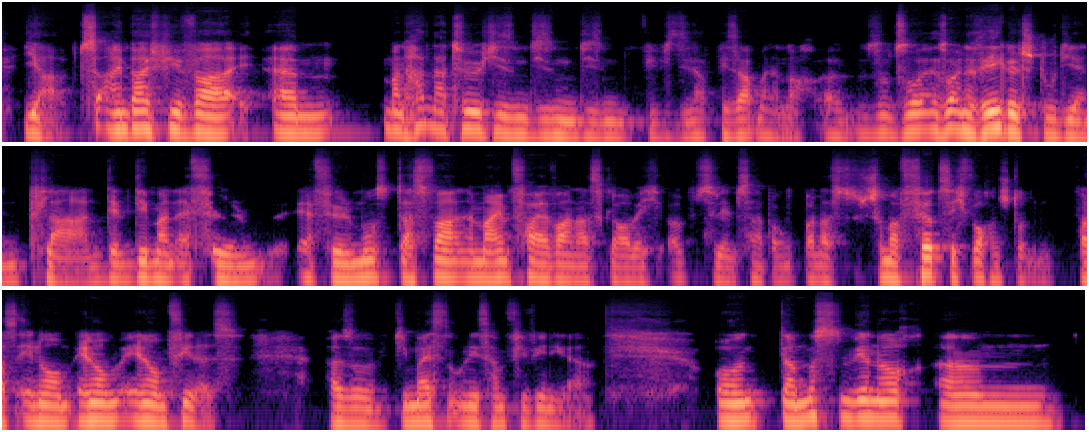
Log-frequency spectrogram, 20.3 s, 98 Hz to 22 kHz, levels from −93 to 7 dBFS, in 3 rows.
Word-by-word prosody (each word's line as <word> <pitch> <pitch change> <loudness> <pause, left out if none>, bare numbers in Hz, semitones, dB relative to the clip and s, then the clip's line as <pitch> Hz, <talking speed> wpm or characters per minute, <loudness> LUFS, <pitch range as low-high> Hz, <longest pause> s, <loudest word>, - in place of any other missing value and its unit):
Ja, - - -2
z - - -1
ein 155 0 +2
Beispiel 160 -2 +3
war, 135 -2 +5 0.2
ähm, 135 0 0 0.2
man 155 -3 -1
hat 180 +2 -3
natürlich 160 -1 +1
diesen 130 -3 -1
diesen 120 -1 -3
diesen, 110 -1 -8
wie 105 -1 -15
wie - - -14
sa 110 +3 -12
wie 115 - -9
sagt 120 +1 -3
man 120 - -10
denn 95 - -15
noch, - - -16
ähm, 110 +1 -12
so 135 +2 -8
'n - - -9
so 145 +4 +2
eine 150 -1 -1
so 165 - +4
einen 150 -3 +4
Regelstudienplan, 115 - +2
den 115 -1 -4
den 125 -1 +1
man 115 0 -1
erfüllen 115 -1 -2 0.2
erfüllen 120 -1 -1
muss. 130 0 0
Das 115 - -4
war 130 -2 +4
in 125 - -2
meinem 125 +1 +2
Fall 115 -1 0
waren 115 -1 0
das, 110 0 -7
glaube 105 -3 -6
ich, 100 - -14
äh, - - -14
zu - - -9
dem 100 -3 -8
Zeitpunkt 110 -1 -13
waren 115 - -7
das 110 - -6
schon 130 - -3
mal 120 - +3
40 145 +1 +3
Wochenstunden, 110 -3 -7
was 120 -1 -3
enorm 130 -2 +1
enorm 140 0 +4
enorm 140 -3 +2
viel 140 -3 -3
ist. - - -14 0.5
Also, 115 -2 -1
die 110 +3 -6
meisten 130 +1 0
Unis 125 -1 -3
haben 120 0 -5
viel 120 -1 -10
weniger. 115 0 -8 0.7
Und 145 +1 +2
dann 135 -1 +5
mussten 155 0 0
wir 155 +1 +5
noch, 150 -1 +2
ähm, 125 -2 +1
125 Hz, 210 wpm, -21 LUFS, 115-140 Hz, 0.7 s, war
